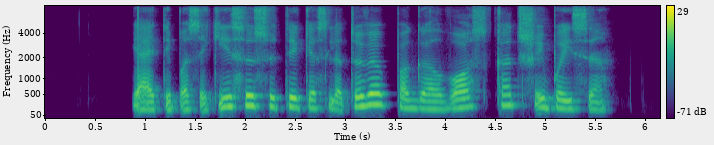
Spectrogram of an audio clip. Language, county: Lithuanian, Vilnius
